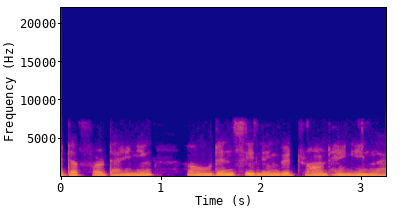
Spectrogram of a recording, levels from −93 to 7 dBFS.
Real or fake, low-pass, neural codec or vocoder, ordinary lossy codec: fake; 7.2 kHz; vocoder, 22.05 kHz, 80 mel bands, WaveNeXt; Opus, 16 kbps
